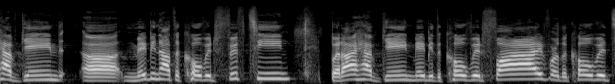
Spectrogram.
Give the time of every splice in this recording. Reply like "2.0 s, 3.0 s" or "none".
none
